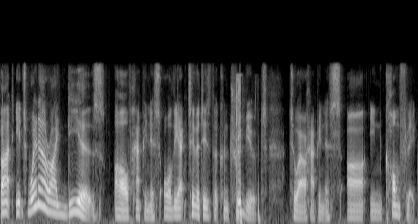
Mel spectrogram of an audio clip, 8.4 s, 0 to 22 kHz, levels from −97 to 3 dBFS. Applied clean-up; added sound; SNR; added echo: none; Fart; 11 dB; none.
